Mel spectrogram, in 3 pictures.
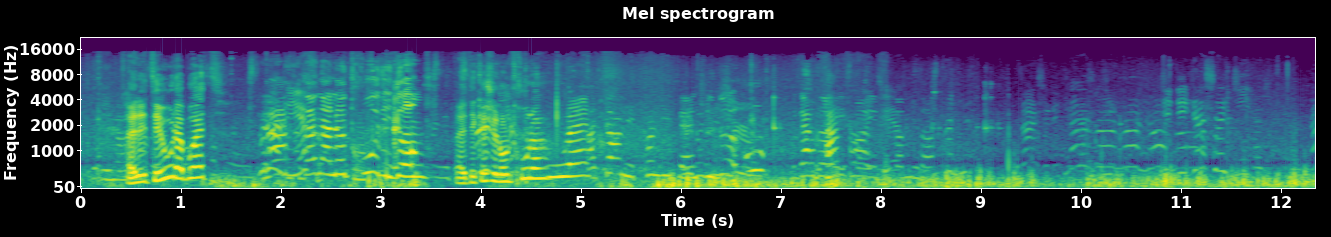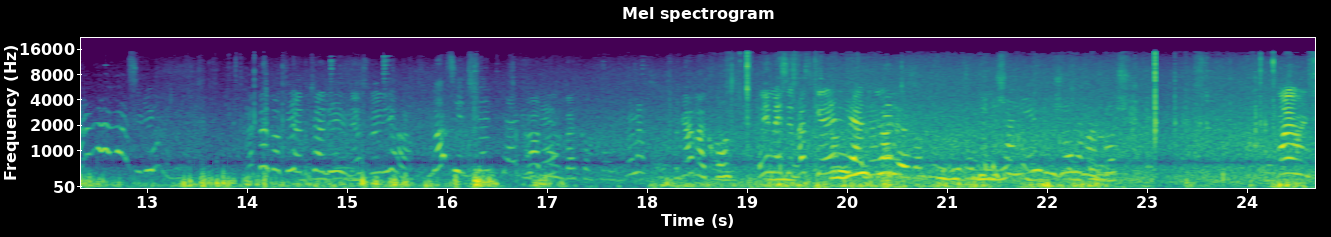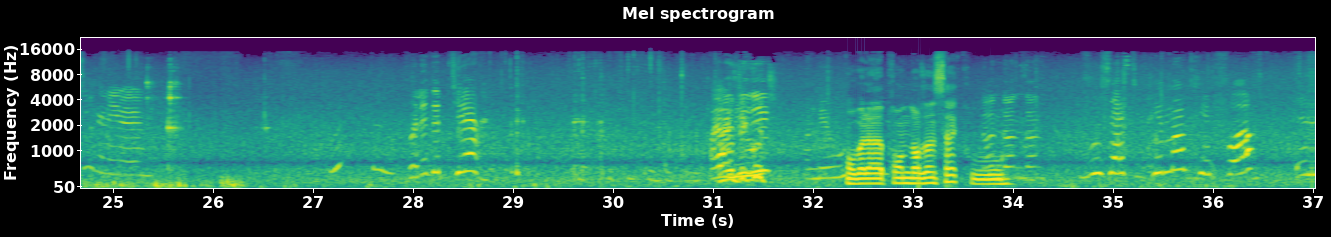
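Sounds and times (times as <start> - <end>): children chattering: 1.5 - 25.6, 27.0 - 33.1, 33.7 - 37.0
steady background hiss: 15.6 - 37.0.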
